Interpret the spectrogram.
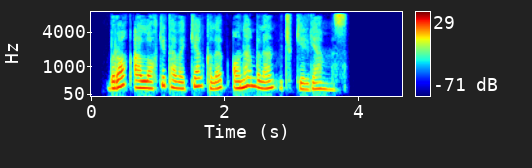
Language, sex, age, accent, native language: Uzbek, male, 19-29, Xorazm, Uzbek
